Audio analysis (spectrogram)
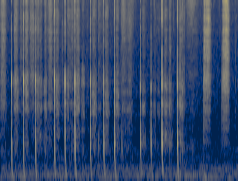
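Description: A pen or pencil writes out a math function by hand, producing a quick series of short scratchy strokes close up, irregular taps and scrapes with small pauses between them.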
